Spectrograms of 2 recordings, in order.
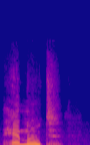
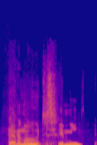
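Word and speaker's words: Kemet: So going back to ancient Egyptian magic, the kingdom was called Hemut. It's spelled with a K, K-E-M-E-T. – Hemut.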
